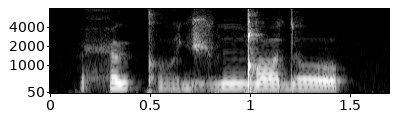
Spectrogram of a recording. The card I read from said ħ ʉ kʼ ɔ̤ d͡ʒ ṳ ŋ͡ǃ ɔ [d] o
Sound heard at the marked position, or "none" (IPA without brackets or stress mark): d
